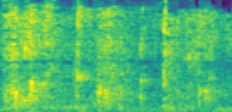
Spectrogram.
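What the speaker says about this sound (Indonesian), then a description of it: "Tepuk tangan untuk teman kita" Short burst of classroom applause for a classmate during an anti-corruption awareness session, a dense, steady patter of many hands clapping at once, moderately loud and continuous with no talk over it.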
